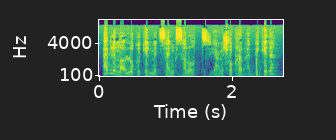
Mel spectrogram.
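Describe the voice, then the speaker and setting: A middle-aged man with an Egyptian accent giving a joking, lively talk to medical students, asking and answering his own questions. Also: fairly high pitch, racing, husky. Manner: joking, mixes English terms, asks and answers himself. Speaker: physiology professor giving a talk.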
